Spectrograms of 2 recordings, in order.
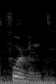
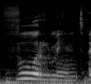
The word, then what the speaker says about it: Furmint: Furmint. – Furmint.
